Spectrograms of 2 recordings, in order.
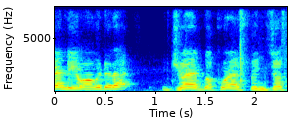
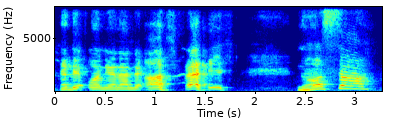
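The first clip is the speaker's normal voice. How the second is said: normal talking voice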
